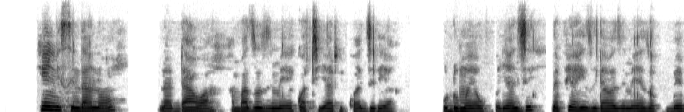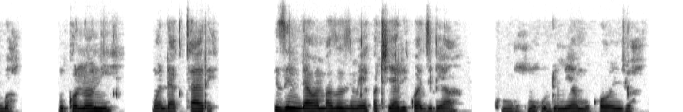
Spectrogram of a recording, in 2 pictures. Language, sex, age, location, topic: Swahili, female, 18-24, Kisii, health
